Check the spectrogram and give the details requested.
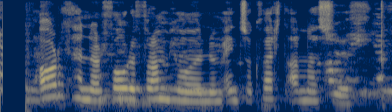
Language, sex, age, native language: Icelandic, female, 13, Icelandic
